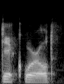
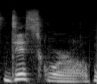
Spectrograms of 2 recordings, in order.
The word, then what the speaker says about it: Discworld: It's pronounced Dickworld. – No, it's Discworld.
